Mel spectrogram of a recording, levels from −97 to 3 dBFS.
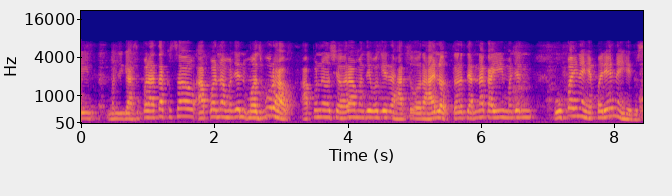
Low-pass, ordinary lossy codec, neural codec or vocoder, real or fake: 7.2 kHz; MP3, 64 kbps; none; real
